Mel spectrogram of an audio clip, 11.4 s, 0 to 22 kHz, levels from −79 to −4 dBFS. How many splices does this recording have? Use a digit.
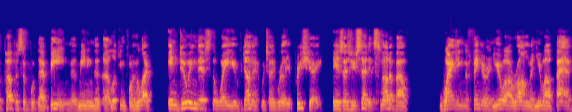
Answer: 2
